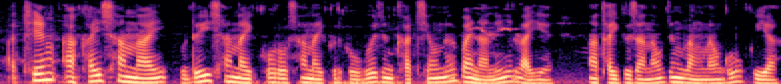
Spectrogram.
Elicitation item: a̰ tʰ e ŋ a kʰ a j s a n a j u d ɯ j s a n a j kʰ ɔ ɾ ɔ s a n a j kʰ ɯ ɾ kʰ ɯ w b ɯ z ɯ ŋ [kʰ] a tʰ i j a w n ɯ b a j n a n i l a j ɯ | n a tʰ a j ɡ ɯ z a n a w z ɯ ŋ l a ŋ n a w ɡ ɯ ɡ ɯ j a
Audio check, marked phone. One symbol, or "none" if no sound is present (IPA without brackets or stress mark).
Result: kʰ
